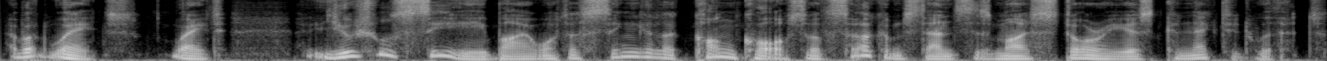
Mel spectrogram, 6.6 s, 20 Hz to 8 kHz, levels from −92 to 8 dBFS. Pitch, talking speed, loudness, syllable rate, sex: 115 Hz, 165 wpm, -21 LUFS, 4.9 syllables/s, male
